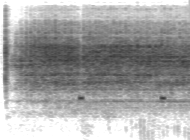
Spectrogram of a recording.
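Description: Film projector running with a steady mechanical clatter, with a short high beep about a second in and again near the end, like a film-leader countdown.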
